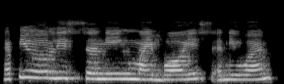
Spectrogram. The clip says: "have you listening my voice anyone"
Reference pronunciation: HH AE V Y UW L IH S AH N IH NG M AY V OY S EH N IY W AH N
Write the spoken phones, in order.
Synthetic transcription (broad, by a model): HH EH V Y UW L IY S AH N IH NG M AY B OY S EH N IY W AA N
